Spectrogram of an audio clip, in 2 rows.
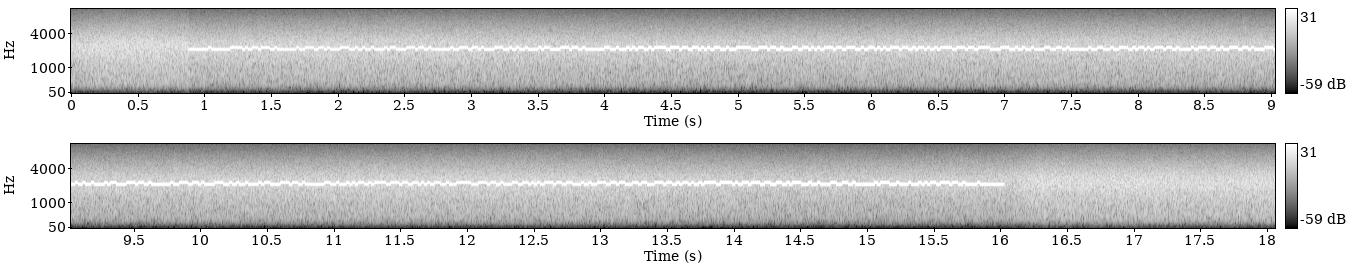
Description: RTTY (45.45 baud, 170 Hz shift), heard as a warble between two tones, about 2200 Hz centre, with radio static. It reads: AGN? AGN? PSE RPT UR NR DE ON8WAD K AGN? AGN? PSE RPT UR CALL DE IZ8ZQS K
